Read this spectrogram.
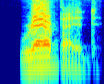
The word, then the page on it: rebid: American English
